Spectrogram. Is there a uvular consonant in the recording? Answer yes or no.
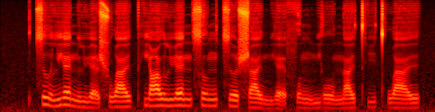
no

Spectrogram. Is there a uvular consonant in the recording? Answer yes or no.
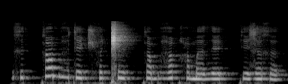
yes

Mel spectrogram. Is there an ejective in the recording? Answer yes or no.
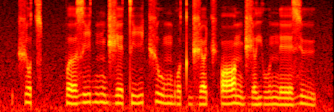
yes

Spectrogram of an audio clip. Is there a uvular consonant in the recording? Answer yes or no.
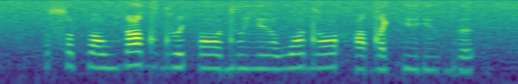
no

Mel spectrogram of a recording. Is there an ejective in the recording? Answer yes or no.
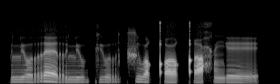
yes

